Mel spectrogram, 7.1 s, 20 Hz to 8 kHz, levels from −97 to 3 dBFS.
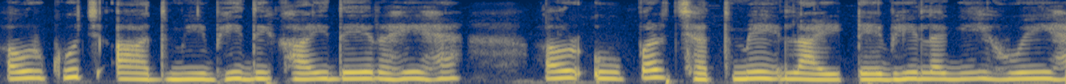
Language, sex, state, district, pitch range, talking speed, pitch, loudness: Hindi, female, Uttar Pradesh, Saharanpur, 210-230 Hz, 145 wpm, 220 Hz, -16 LUFS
